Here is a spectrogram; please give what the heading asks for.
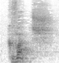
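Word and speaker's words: Quatsch: زي على سبيل المثال اشهر كلمه نعرفها كفاتش، يعني كلام فارغ، كفاتش، او بكفين، او كفيلا، كلمات او كفاليتيت، جوده. هتلاقي دايما ان الكو او يتنطق في الالماني كف كف، ركز فيها. طيب معانا بقى نيجي لنطق الاس.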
